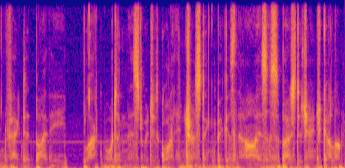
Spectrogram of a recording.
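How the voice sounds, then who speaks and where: A man whispering an ASMR recap in a breathy, unvoiced voice, explaining things in a hesitant, self-correcting way. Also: a little fast, pushed and bright. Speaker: host of an ASMR trivia channel.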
